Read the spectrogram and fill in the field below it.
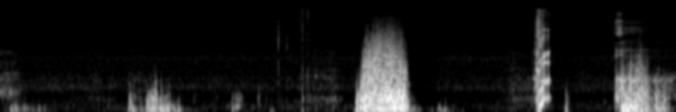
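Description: Several short, abrupt throat bursts and gulping catches at irregular intervals, about four over seven seconds, consistent with hiccups.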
